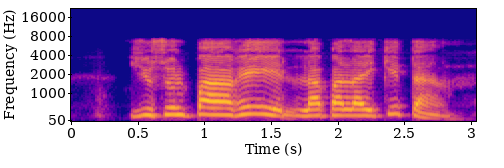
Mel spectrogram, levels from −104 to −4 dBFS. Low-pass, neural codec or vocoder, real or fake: 7.2 kHz; codec, 16 kHz, 16 kbps, FunCodec, trained on LibriTTS, 50 frames a second; fake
